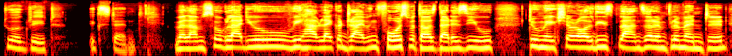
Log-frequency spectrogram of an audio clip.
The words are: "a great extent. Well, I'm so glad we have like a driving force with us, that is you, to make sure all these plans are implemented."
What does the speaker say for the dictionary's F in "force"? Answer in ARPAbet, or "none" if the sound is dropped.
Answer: F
